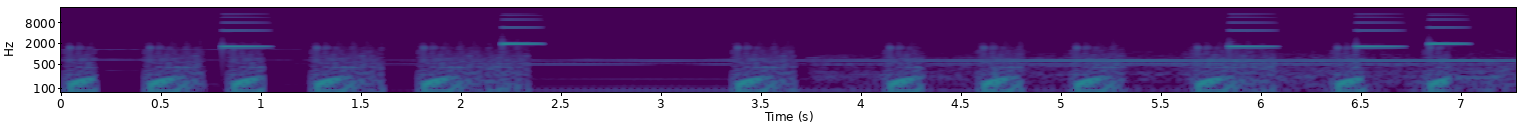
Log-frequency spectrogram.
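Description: Short electronic game thumps repeat in a quick rhythm.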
